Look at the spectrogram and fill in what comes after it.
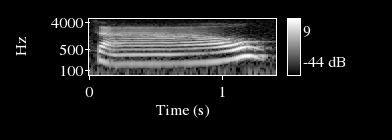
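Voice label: "zaau2" Cantonese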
